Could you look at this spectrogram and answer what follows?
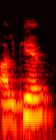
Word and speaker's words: alguien: G plus U was pronounced as G, taken as G as a whole. G plus U is pronounced as G. After that comes I. So alguien por la calle.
